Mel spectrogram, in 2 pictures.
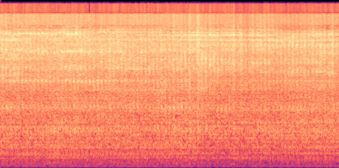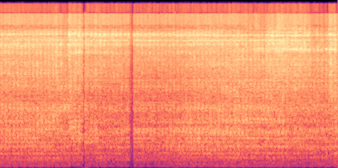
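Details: Wood lathe turning a lopsided blank: fast uneven chattering rattle over the lathe's hiss as it wobbles; normal chatter from the out-of-round blank, to be shaved down until it no longer wobbles.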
